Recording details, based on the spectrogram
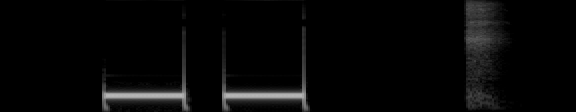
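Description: Two identical tones of a phone line ring out in a telephone call, each lasting about half a second with a short gap between them. A faint click follows afterward.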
